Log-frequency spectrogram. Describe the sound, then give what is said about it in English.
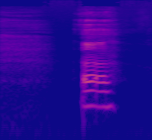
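A long breathy inhale followed by a short, loud, voiced groan-like exhale, a single yawn from one jet-lagged person with no talking. “Sorry, guys. The yawns. I'm a little jet lag.”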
